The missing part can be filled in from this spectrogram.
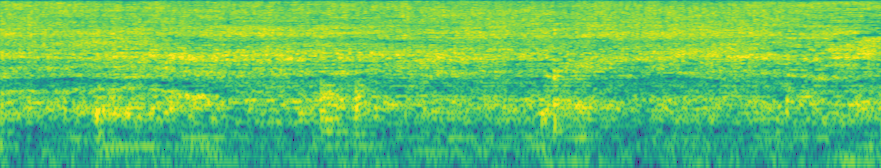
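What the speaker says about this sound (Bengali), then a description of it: "এবার আমি ডালটা ঢেলে দেবো" Red lentils tumble into a pot of vegetables tempered with panch phoron for vegetable dal, giving a steady, bright rattling hiss that continues without talk.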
